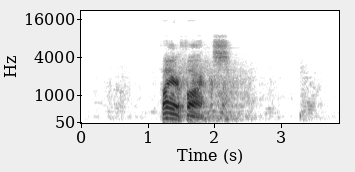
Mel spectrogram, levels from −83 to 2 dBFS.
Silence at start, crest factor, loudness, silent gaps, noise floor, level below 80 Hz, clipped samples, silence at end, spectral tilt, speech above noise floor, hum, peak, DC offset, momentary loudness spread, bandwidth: 1.2 s; 18 dB; -13 LUFS; none; -69 dBFS; -64 dBFS; under 0.1%; 1.7 s; -4.5 dB/octave; 55 dB; none; 0 dBFS; under 0.1%; 19 LU; 9 kHz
